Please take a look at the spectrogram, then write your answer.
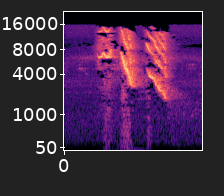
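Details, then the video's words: Calling squirrel, recorded as a lure for photography: three harsh, piercing chirps in quick succession, each sweeping downward from very high pitch, the last one longest and raspiest. "เสียงกระรอกร้อง คมชัดไว้ต่อ squirrel sound"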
